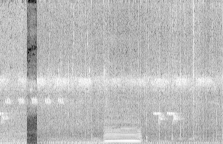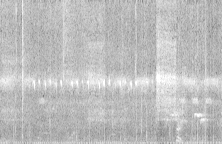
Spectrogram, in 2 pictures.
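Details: Bull among a tame herd heading to the pen, calling the cows with a single strong, even moo of about a second, followed by low murmuring, insect-like buzzing and scattered high bird chirps.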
